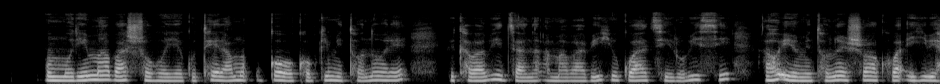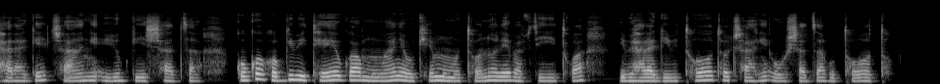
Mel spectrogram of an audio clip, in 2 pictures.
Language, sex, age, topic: Rundi, male, 18-24, agriculture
